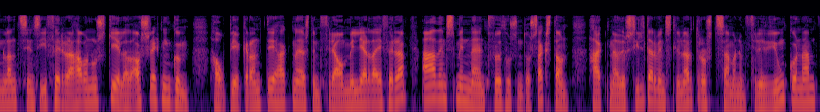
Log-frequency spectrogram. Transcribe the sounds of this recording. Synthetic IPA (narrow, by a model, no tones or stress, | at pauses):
mlant̪sɪnsifɪrːaɦavanuscɪːlaðawsɾejkniŋkʏmhaːwpjɛkɾant̪ɪhaknaðast̪ʏmθɾjaːwmɪljaɾðaifɪrːaaːðejnsmɪnːaɪnt̪ʰvœːθusʏnt̪ɔsɛkst̪awnhaknaðʏɾ̥silt̪aɾvɪnst̪lʏnaɾt̪ɾowst̪saːmanʏmθfɾɪðjuŋkɔnamnt̪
